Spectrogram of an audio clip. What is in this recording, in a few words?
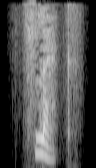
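"fleck", English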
